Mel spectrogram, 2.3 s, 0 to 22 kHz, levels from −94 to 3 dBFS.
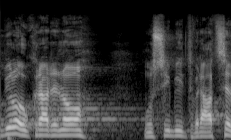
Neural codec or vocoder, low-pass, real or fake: none; 14.4 kHz; real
